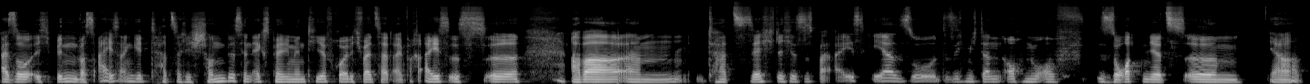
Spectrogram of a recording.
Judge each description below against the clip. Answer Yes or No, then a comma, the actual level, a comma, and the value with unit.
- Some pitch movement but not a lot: No, narrow, 1.8 semitones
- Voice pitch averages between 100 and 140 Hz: Yes, low, 120 Hz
